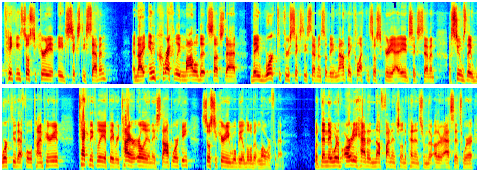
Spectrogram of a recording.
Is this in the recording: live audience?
yes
